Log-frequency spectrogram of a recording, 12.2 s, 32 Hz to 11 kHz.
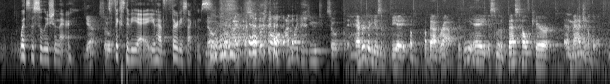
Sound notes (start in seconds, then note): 4.2 laugh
